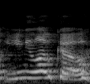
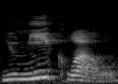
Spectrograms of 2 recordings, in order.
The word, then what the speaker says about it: Uniqlo: You know, Uniloco.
